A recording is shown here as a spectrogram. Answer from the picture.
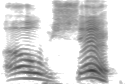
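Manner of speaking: shocked exclamation. Retold or imitated. Recalling shock at the scene.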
